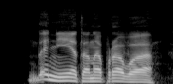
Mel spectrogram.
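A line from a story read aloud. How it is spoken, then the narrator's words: Wry snort. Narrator (Russian): хмыкнул я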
